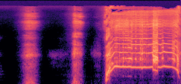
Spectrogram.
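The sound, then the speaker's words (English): A voice imitates a tantrum by a child kicking on the floor and screaming for candy after being told no: two short breathy gasps or sobs, then a loud, sustained high-pitched wail lasting over a second, cracking near the end, heard alone. “That's what the child thinks when he's kicking on the floor screaming and he wants the candy in the rack and mama already said no.”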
